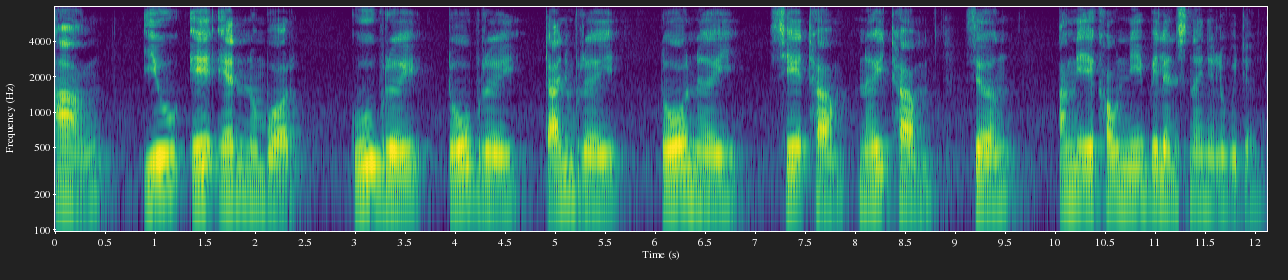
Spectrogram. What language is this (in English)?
Bodo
